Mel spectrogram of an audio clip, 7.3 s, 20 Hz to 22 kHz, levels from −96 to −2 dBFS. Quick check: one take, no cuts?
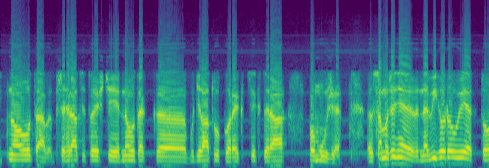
yes; 0 cuts

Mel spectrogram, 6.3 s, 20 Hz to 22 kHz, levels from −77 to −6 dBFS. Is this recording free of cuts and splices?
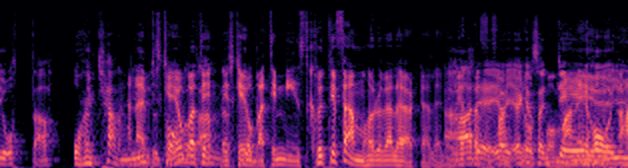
yes; 0 cuts

